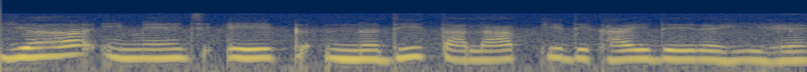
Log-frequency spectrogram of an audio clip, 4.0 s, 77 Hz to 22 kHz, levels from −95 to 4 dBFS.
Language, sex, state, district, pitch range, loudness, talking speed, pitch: Hindi, female, Bihar, Saran, 210-240 Hz, -20 LUFS, 150 wpm, 230 Hz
